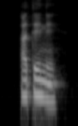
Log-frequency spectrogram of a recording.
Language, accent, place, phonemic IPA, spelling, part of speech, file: French, France, Lyon, /a.te.ne/, athénée, noun, LL-Q150 (fra)-athénée.wav
- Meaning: a type of high school; atheneum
